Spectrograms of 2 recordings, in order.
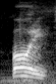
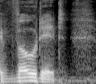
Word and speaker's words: voted: Voted. Good. Okay. Voted. Make sure um that you that you emphasize um or you enunciate the ed because otherwise it's gonna sound like vote which is not the past tense.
